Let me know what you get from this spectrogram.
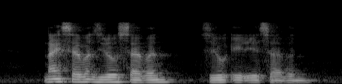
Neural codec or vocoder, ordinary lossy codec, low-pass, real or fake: none; none; 7.2 kHz; real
